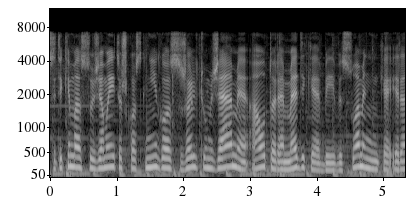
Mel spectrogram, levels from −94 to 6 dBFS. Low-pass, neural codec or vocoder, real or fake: 7.2 kHz; none; real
